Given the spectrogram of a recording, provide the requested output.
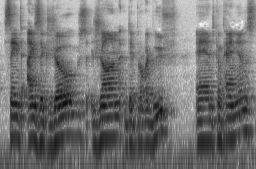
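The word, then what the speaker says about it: Brébeuf: So yesterday, the Monday the 19th, was the feast of Saint Isaac Jogues, Jean de Brebeuf, and companions. I don't know if I'm pronouncing that right. It's Brebeuf. Brebeuf.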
